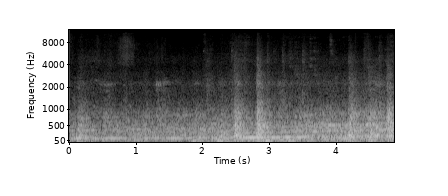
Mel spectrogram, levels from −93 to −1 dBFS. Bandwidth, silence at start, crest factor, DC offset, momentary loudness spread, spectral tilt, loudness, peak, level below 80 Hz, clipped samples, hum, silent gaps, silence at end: 8.6 kHz; 0 s; 16 dB; under 0.1%; 9 LU; -9.5 dB/octave; -31 LUFS; -12 dBFS; -40 dBFS; under 0.1%; none; none; 0 s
